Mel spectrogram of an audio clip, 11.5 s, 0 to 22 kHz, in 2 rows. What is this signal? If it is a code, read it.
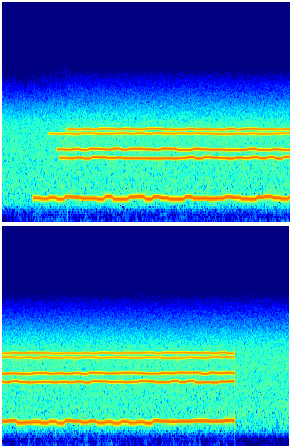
FT8 (several signals at once), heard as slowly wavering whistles, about 6.25 baud, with radio static.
